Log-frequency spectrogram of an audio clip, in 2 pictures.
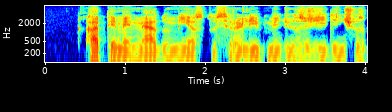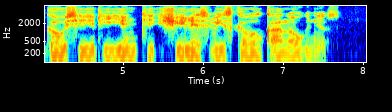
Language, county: Lithuanian, Vilnius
